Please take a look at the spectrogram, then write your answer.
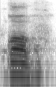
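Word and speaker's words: قاف: ঠিক আছে এরপর হচ্ছে কফ কফ হচ্ছে আমাদের জিউবার গোলা থেকে একটু আগে সামনের দিকে একটু আগে বাড়ায়া উপরে তালুর সঙ্গে লাগবে লেগে উচ্চারণ হবে কফ কফ কফ কফ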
